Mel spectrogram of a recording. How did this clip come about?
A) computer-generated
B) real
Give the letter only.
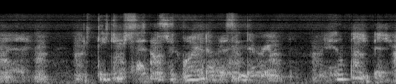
A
